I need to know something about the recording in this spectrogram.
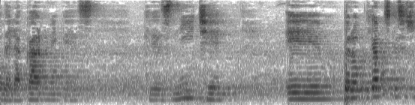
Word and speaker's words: Nietzsche: Consta que pronuncié la E al final, Nietzsche.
